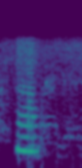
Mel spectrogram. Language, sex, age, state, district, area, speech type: Manipuri, female, 30-45, Manipur, Senapati, rural, conversation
